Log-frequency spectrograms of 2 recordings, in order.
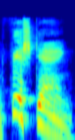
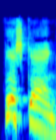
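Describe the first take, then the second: First: Loud panicked cry; frightened warning yell; terrified cry. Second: High, loud panicked cry; frightened warning yell; terrified cry. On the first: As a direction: echo the warning as you run. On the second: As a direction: shout it like you're fleeing in terror. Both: Acted. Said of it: "terrified cries of".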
